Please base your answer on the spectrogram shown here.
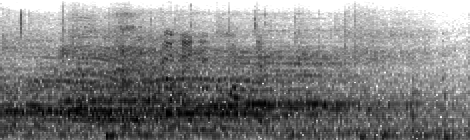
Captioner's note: crowd cheers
